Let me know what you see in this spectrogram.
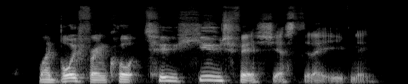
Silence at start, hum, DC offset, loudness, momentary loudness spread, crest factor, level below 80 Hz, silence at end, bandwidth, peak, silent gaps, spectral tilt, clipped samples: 0.4 s; none; under 0.1%; -20 LUFS; 15 LU; 18 dB; -58 dBFS; 0.4 s; 16 kHz; -2 dBFS; none; -5.5 dB/octave; under 0.1%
